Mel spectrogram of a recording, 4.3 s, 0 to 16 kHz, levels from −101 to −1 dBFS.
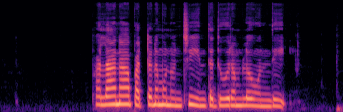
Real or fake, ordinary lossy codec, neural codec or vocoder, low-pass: real; none; none; 14.4 kHz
